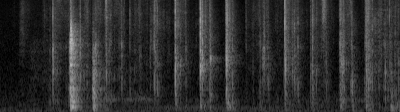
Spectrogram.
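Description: Tarot deck being shuffled by hand, a run of sharp, irregular clicks and slaps of cards starting about half a second in.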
